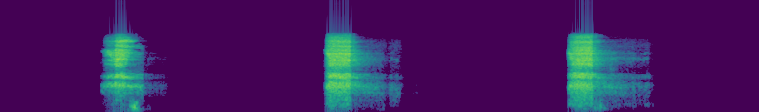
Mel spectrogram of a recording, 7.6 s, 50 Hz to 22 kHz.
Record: {"exhalation_length": "7.6 s", "exhalation_amplitude": 26461, "exhalation_signal_mean_std_ratio": 0.27, "survey_phase": "alpha (2021-03-01 to 2021-08-12)", "age": "65+", "gender": "Male", "wearing_mask": "No", "symptom_none": true, "smoker_status": "Ex-smoker", "respiratory_condition_asthma": false, "respiratory_condition_other": false, "recruitment_source": "REACT", "submission_delay": "2 days", "covid_test_result": "Negative", "covid_test_method": "RT-qPCR"}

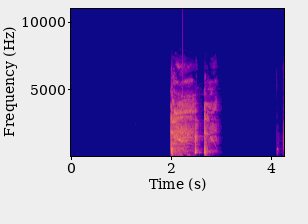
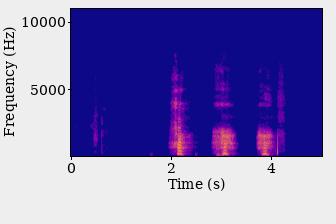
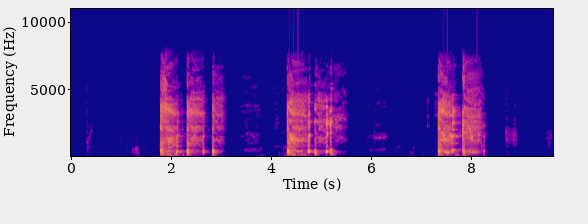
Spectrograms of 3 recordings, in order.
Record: {"cough_length": "4.3 s", "cough_amplitude": 28033, "cough_signal_mean_std_ratio": 0.28, "exhalation_length": "5.0 s", "exhalation_amplitude": 20304, "exhalation_signal_mean_std_ratio": 0.24, "three_cough_length": "9.6 s", "three_cough_amplitude": 30470, "three_cough_signal_mean_std_ratio": 0.35, "survey_phase": "beta (2021-08-13 to 2022-03-07)", "age": "18-44", "gender": "Female", "wearing_mask": "No", "symptom_cough_any": true, "symptom_runny_or_blocked_nose": true, "symptom_sore_throat": true, "symptom_fatigue": true, "symptom_other": true, "symptom_onset": "3 days", "smoker_status": "Ex-smoker", "respiratory_condition_asthma": false, "respiratory_condition_other": false, "recruitment_source": "Test and Trace", "submission_delay": "1 day", "covid_test_result": "Positive", "covid_test_method": "RT-qPCR", "covid_ct_value": 17.3, "covid_ct_gene": "ORF1ab gene", "covid_ct_mean": 17.4, "covid_viral_load": "1900000 copies/ml", "covid_viral_load_category": "High viral load (>1M copies/ml)"}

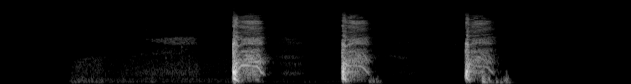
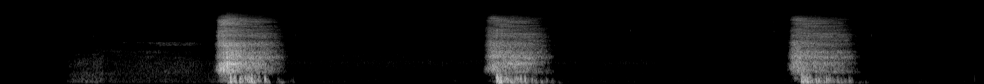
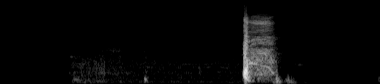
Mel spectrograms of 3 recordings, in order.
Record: {"three_cough_length": "6.3 s", "three_cough_amplitude": 32768, "three_cough_signal_mean_std_ratio": 0.19, "exhalation_length": "9.8 s", "exhalation_amplitude": 29204, "exhalation_signal_mean_std_ratio": 0.29, "cough_length": "3.8 s", "cough_amplitude": 32768, "cough_signal_mean_std_ratio": 0.14, "survey_phase": "beta (2021-08-13 to 2022-03-07)", "age": "18-44", "gender": "Male", "wearing_mask": "No", "symptom_none": true, "smoker_status": "Ex-smoker", "respiratory_condition_asthma": false, "respiratory_condition_other": false, "recruitment_source": "REACT", "submission_delay": "1 day", "covid_test_result": "Negative", "covid_test_method": "RT-qPCR"}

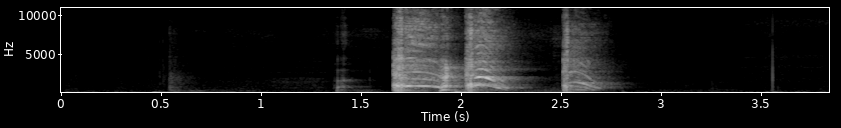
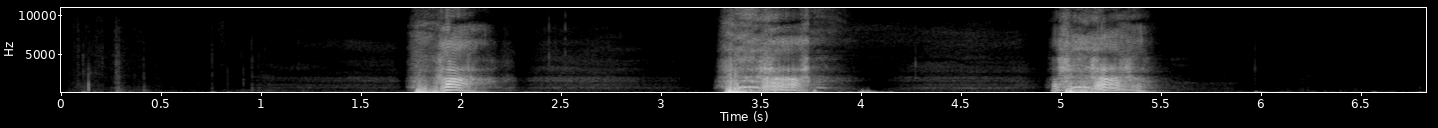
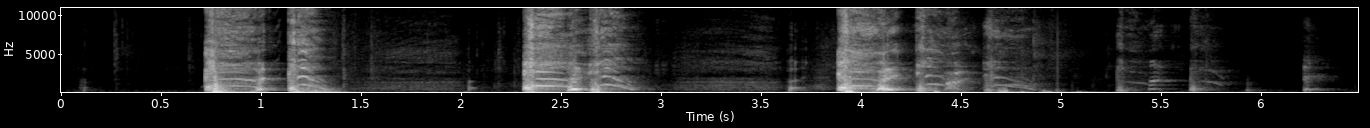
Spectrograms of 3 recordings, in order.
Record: {"cough_length": "3.8 s", "cough_amplitude": 23972, "cough_signal_mean_std_ratio": 0.32, "exhalation_length": "6.8 s", "exhalation_amplitude": 32768, "exhalation_signal_mean_std_ratio": 0.3, "three_cough_length": "6.5 s", "three_cough_amplitude": 32768, "three_cough_signal_mean_std_ratio": 0.33, "survey_phase": "beta (2021-08-13 to 2022-03-07)", "age": "18-44", "gender": "Female", "wearing_mask": "No", "symptom_shortness_of_breath": true, "symptom_fatigue": true, "symptom_headache": true, "symptom_change_to_sense_of_smell_or_taste": true, "symptom_onset": "3 days", "smoker_status": "Ex-smoker", "respiratory_condition_asthma": false, "respiratory_condition_other": false, "recruitment_source": "REACT", "submission_delay": "1 day", "covid_test_result": "Negative", "covid_test_method": "RT-qPCR"}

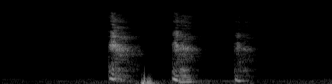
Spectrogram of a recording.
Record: {"three_cough_length": "3.3 s", "three_cough_amplitude": 4176, "three_cough_signal_mean_std_ratio": 0.4, "survey_phase": "beta (2021-08-13 to 2022-03-07)", "age": "18-44", "gender": "Female", "wearing_mask": "No", "symptom_cough_any": true, "symptom_runny_or_blocked_nose": true, "symptom_sore_throat": true, "symptom_fatigue": true, "symptom_fever_high_temperature": true, "symptom_headache": true, "symptom_other": true, "symptom_onset": "3 days", "smoker_status": "Never smoked", "respiratory_condition_asthma": true, "respiratory_condition_other": false, "recruitment_source": "Test and Trace", "submission_delay": "1 day", "covid_test_result": "Positive", "covid_test_method": "RT-qPCR", "covid_ct_value": 17.8, "covid_ct_gene": "N gene", "covid_ct_mean": 18.6, "covid_viral_load": "810000 copies/ml", "covid_viral_load_category": "Low viral load (10K-1M copies/ml)"}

